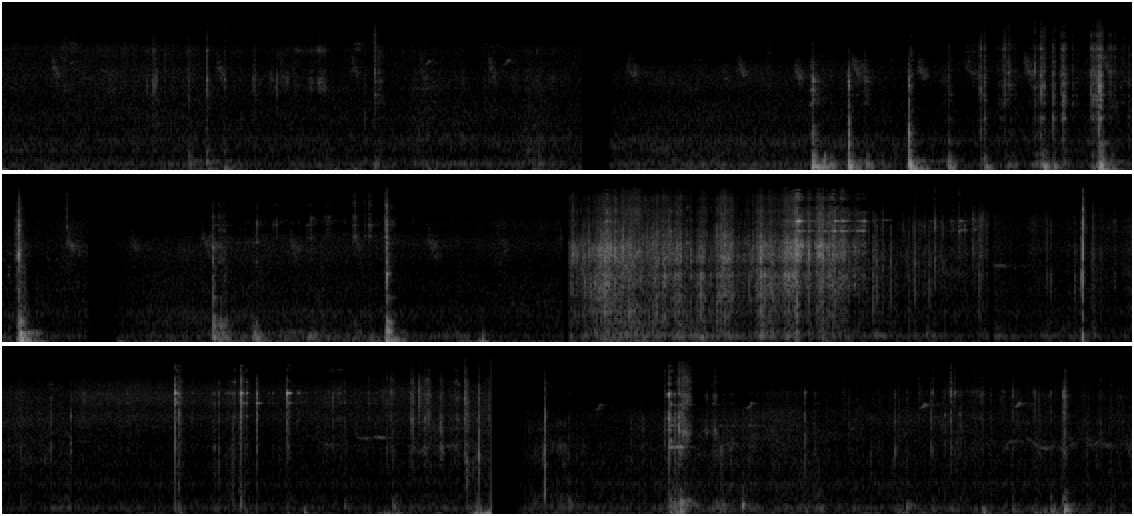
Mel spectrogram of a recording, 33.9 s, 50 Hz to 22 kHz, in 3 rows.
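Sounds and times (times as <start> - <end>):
metallic jingling rattle: 19.1 - 21.2.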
